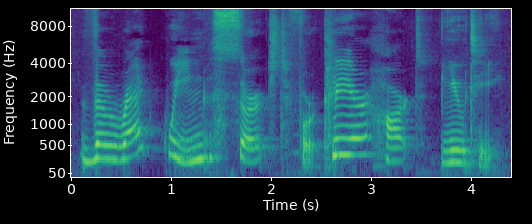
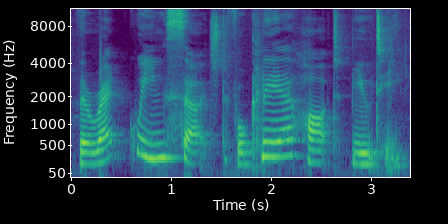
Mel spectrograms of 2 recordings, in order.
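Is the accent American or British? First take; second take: American; British. First: Spoken in an American accent with R sounds. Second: Spoken in a British accent without R sounds. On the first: "Vamos ler essa frase primeiro em americano" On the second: "Em britânico"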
